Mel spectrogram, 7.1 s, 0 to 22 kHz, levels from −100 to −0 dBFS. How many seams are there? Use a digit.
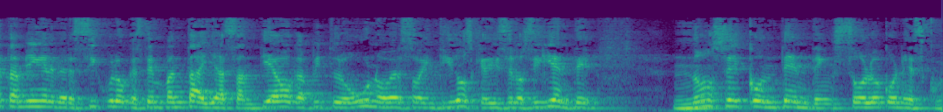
0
